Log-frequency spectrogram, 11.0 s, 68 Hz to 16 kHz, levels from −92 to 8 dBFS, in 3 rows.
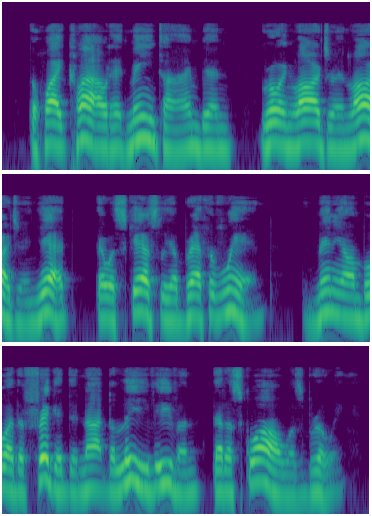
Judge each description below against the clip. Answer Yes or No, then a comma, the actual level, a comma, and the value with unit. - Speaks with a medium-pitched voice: Yes, medium, 145 Hz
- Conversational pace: Yes, average, 180 wpm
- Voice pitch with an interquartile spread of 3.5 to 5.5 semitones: No, average, 2.8 semitones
